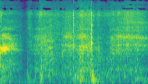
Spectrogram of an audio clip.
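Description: A few light knocks and rustles as a landing net holding a fish is handled against a plastic kayak, the sharpest knock about one and a half seconds in.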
